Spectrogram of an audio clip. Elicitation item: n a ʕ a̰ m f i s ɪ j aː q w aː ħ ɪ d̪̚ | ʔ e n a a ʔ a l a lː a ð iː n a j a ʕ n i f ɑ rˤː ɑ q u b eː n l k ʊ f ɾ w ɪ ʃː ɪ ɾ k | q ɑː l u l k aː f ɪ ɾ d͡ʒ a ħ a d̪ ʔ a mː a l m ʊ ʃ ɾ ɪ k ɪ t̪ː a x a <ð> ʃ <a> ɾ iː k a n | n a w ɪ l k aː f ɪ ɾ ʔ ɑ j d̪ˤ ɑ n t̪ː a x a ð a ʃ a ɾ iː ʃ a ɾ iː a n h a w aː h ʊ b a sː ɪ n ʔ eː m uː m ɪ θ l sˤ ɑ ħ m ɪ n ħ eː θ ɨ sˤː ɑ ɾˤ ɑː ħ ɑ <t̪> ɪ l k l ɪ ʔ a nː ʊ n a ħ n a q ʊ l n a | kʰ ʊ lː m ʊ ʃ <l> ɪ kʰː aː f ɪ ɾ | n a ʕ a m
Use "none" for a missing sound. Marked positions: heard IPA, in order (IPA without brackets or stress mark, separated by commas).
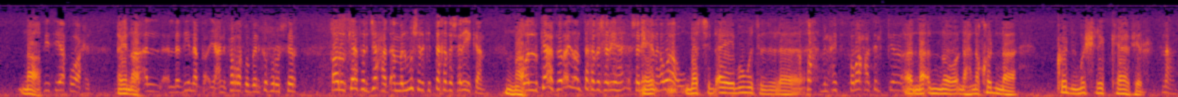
ð, a, t̪, ɾ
